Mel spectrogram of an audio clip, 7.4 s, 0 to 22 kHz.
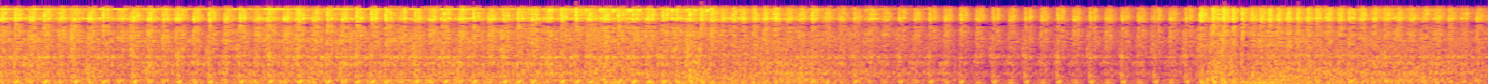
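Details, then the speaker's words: Clinton model 3100 small engine on the bench, being run out of fuel: loud, choppy uneven chug with a dip then recovery; running on half choke. "It is currently running on half choke."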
